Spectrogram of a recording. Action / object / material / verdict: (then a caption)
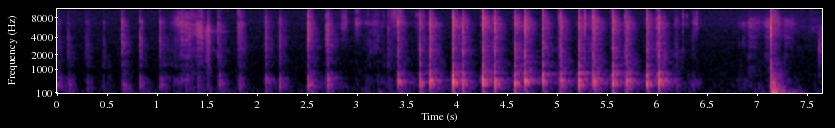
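tap / paper book / paper / none. A paper book is tapped with the hands for ASMR, producing a quick, uneven run of short, dry taps with a hollow tone around 400 Hz. The taps grow louder and denser in the middle, pause briefly, and end with a single sharper tap.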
